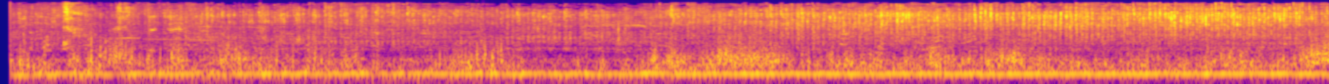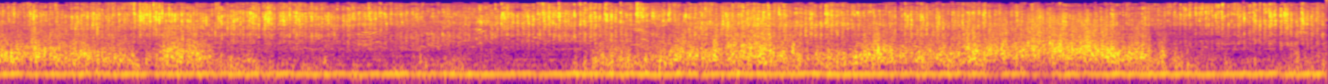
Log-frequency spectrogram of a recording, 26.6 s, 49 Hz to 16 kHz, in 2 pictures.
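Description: Off-road 4x4's engine revving in repeated rising and falling swells as it works through a mud pit, loudest about halfway in and again over the last several seconds, over a steady low hum and background voices.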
